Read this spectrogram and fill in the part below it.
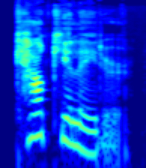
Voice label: "calculator", spelling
